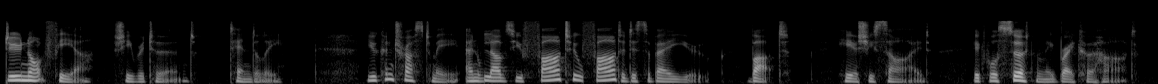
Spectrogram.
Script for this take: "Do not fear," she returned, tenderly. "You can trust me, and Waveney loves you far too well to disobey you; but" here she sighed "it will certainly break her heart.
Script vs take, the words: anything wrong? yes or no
yes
